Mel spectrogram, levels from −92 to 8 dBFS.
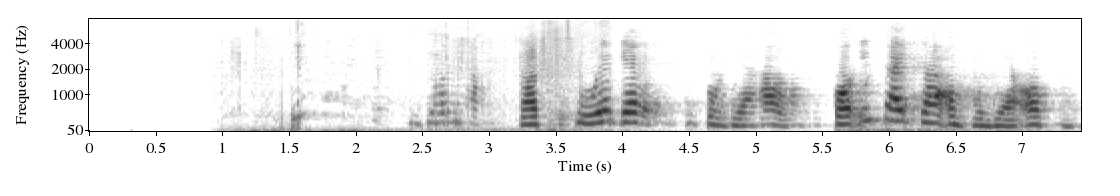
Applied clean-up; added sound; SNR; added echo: neural mask model DeepFilterNet 3.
